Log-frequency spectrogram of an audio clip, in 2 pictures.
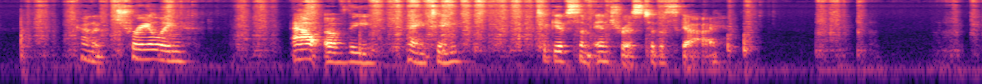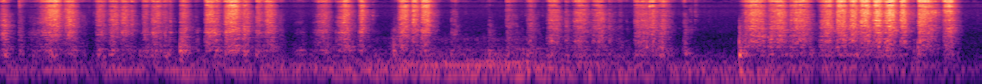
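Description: Pastel scratches and rubs softly against a drawing surface.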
